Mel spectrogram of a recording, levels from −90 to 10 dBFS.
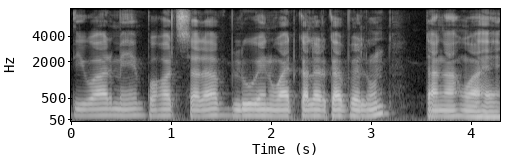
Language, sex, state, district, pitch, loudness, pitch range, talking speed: Hindi, male, Arunachal Pradesh, Papum Pare, 115 Hz, -17 LUFS, 115-120 Hz, 180 wpm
